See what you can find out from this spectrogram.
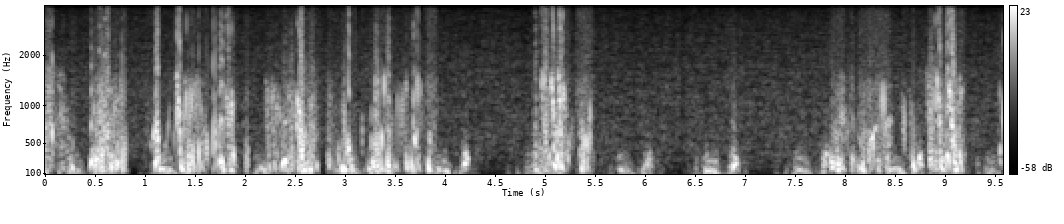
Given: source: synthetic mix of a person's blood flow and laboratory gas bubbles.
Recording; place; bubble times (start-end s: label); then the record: Doppler ultrasound of blood flow; precordium
0.00-0.32 s: bubbles
0.43-0.83 s: bubbles
1.01-1.92 s: bubbles
1.98-2.04 s: bubbles
2.18-2.75 s: bubbles
2.80-3.09 s: bubbles
3.12-3.92 s: bubbles
4.86-5.48 s: bubbles
7.82-8.47 s: bubbles
8.55-8.73 s: bubbles
8.79-9.21 s: bubbles
9.52-9.59 s: bubbles
From the record:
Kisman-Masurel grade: 332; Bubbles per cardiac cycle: rolling drumbeat, 9 or more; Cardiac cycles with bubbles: 50 to 99%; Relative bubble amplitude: moderate (0.250 to 0.450); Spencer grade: 3 (all of the cardiac periods contain showers or single bubble signals, but not dominating or overriding the cardiac motion signals); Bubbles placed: anywhere in the cardiac cycle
